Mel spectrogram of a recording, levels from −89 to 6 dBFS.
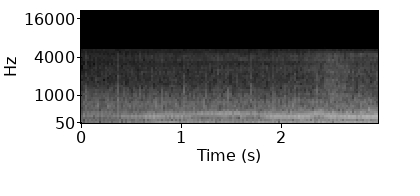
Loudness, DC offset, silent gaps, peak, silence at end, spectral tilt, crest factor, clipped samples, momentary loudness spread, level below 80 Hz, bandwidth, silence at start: -33 LUFS; 0.1%; none; -18 dBFS; 0 s; -9.5 dB/octave; 12 dB; under 0.1%; 10 LU; -40 dBFS; 5.4 kHz; 0 s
